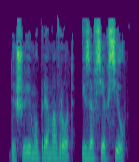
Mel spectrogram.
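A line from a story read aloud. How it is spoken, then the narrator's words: Commanding tone. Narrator (Russian): приказным тоном произнес Прометей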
